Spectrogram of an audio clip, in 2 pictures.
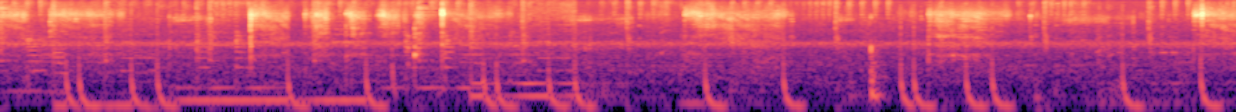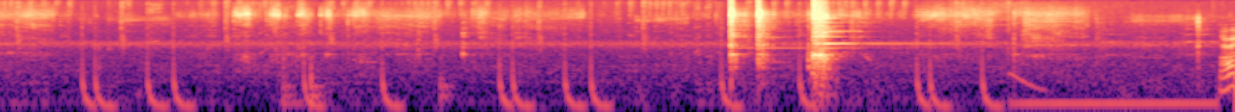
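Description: A spatula stirs and scrapes almond butter in a bowl, giving a long run of irregular close scraping and tapping strokes with a few sharp clinks against the bowl near the end.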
